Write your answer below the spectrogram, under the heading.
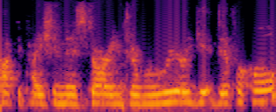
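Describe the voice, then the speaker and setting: A woman with an Alabama accent, her pitch fairly high, at a moderate pace with fairly even intonation. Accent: Alabama Southern. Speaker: HR director. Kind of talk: video call roundtable.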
